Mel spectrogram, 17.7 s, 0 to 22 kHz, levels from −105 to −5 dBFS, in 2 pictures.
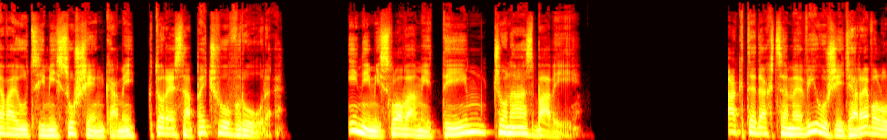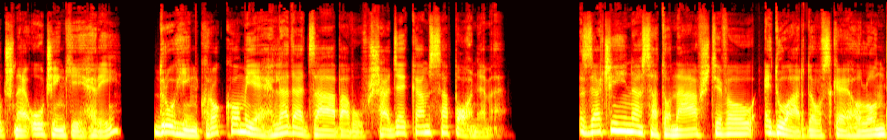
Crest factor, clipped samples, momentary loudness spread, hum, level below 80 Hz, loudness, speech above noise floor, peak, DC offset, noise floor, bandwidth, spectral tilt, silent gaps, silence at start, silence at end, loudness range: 14 dB; under 0.1%; 7 LU; none; -46 dBFS; -15 LUFS; over 75 dB; -2 dBFS; under 0.1%; under -90 dBFS; 18 kHz; -5.5 dB/octave; 1.39-1.47 s, 2.91-3.49 s, 5.95-7.28 s, 10.11-10.41 s, 14.02-14.67 s; 0 s; 0 s; 3 LU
